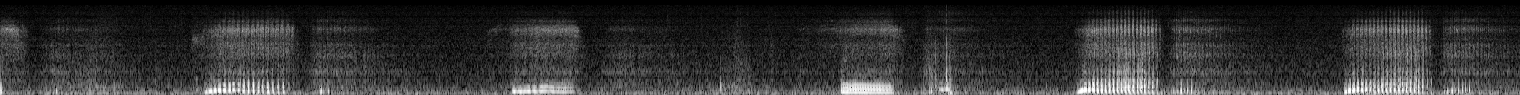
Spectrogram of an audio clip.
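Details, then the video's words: Chino, a pet cat napping indoors, snores in five loud rasping bursts about every three seconds, each a low harmonic rumble with breathy hiss, separated by quiet breathing pauses. "My cat “Chino” with his special snoring"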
